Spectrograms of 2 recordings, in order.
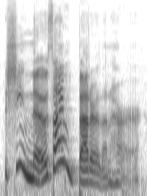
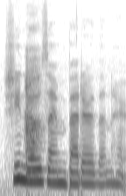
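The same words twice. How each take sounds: First: It is said in a mean put-on voice. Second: It is said in her plain reading voice.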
